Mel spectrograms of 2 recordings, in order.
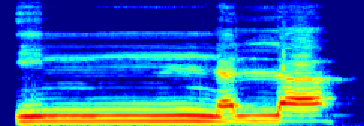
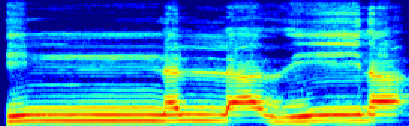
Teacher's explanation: ذال کو ہم ایک الف تک کھینچ کر پڑھیں گے کیونکہ یہاں پہ یا مدہ ہو رہا ہے۔ یا مدہ اس لیے ہو رہا ہے کہ یا ساکن سے پہلے زیر آ گیا ہے۔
